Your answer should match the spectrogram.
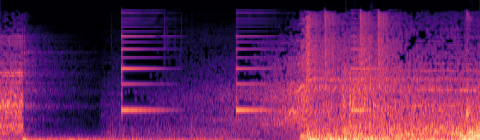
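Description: Dramatic trailer-style soundtrack: a low rumble, then two electronic beeps about a second and a half apart. From about four seconds in, the loud rushing noise of a freight train passing a level crossing takes over.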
